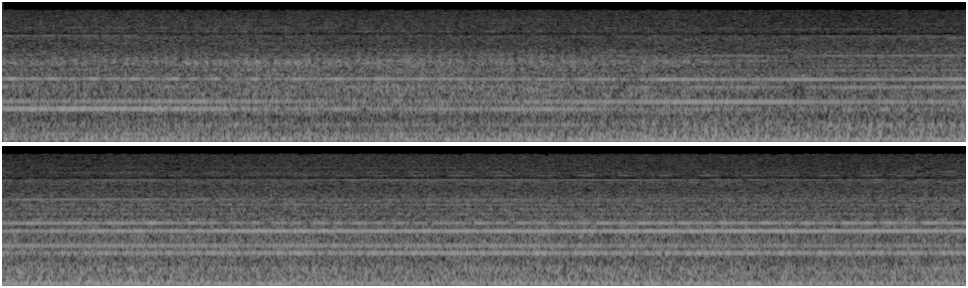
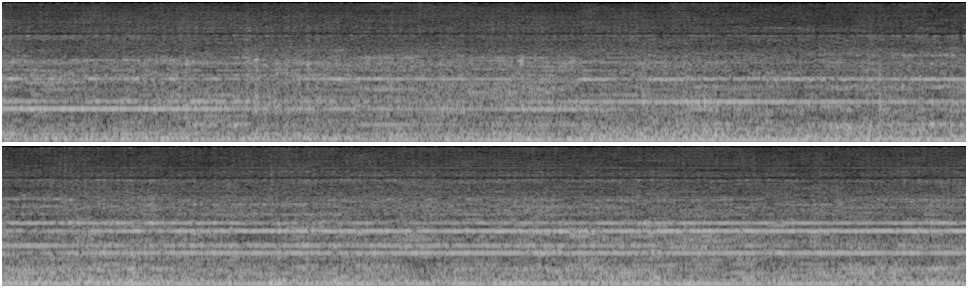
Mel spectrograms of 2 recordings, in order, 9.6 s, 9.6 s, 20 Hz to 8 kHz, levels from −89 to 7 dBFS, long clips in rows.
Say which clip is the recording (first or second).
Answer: first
